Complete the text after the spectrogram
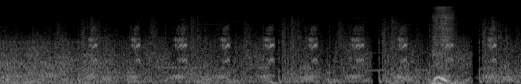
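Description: Footsteps patter quickly on wooden planks.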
